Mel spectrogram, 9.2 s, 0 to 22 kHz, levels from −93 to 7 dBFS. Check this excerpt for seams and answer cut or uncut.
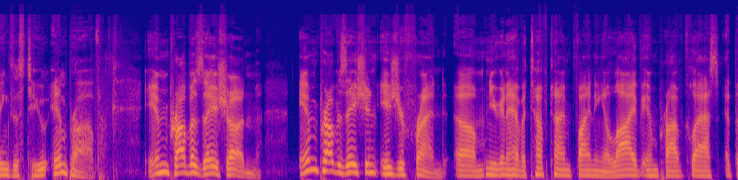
cut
